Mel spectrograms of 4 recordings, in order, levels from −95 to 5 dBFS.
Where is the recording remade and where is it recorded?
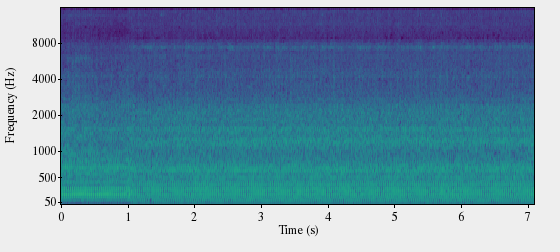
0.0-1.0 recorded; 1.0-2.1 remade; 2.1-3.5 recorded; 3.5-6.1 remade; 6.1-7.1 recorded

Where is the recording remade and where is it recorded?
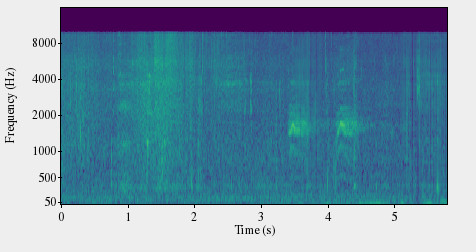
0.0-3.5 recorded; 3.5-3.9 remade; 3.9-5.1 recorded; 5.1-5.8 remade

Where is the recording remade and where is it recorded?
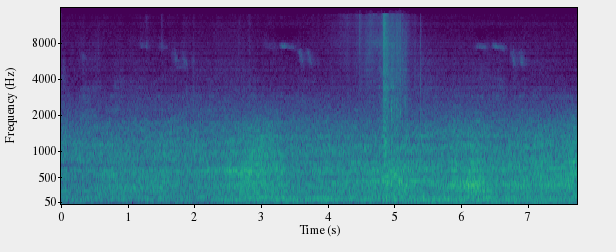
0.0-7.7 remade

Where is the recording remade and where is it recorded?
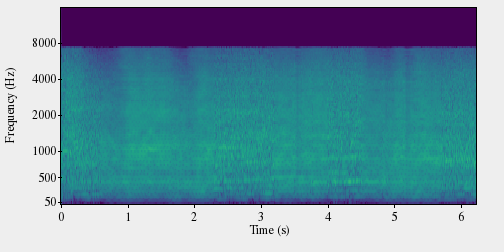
0.0-0.6 recorded; 0.6-2.3 remade; 2.3-3.2 recorded; 3.2-4.0 remade; 4.0-4.5 recorded; 4.5-5.7 remade; 5.7-6.2 recorded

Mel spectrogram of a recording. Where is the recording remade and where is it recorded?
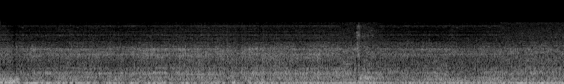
0.0-3.4 remade; 3.4-3.8 recorded; 3.8-5.0 remade; 5.0-5.6 recorded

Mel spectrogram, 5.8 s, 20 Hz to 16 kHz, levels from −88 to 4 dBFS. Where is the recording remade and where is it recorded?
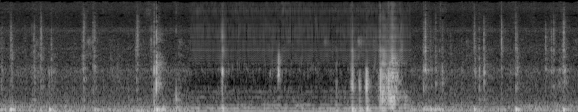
0.0-1.9 recorded; 1.9-4.1 remade; 4.1-5.8 recorded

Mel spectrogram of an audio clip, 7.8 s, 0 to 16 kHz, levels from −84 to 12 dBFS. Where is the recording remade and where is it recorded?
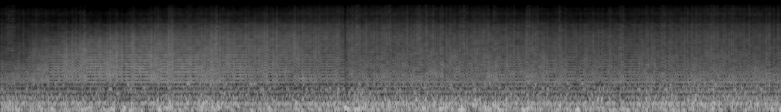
0.0-7.8 remade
